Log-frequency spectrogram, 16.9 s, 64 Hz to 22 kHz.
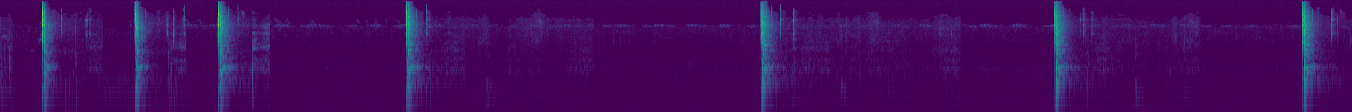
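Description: Darton Sequel 33 compound bow, a fast build drawn to 60 pounds, looses arrows as sharp isolated snaps with short ringing tails, seven shots spaced irregularly over quiet gaps, close and fairly loud.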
